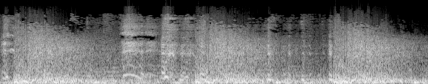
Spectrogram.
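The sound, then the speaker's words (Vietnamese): A car explodes with loud, booming bursts inside a dense, roaring rumble that stays heavy throughout, with a few sharper blasts standing out. “Vì ngay sau đó thì xe đã phát nổ rồi.”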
